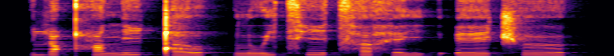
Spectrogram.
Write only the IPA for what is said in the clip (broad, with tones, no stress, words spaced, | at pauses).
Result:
ʎɵ˨qʰɐ˨niː˦ ǃɐ˨ʊ̯ | luː˨jt͡sʰiː˦ t͡sʰɐ˦˨he˨j | ʔeː˨˦t͡ʃʰɵː˦˨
